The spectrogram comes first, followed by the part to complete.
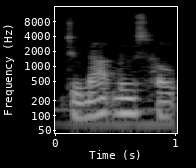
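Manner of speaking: softly spoken. A game master voices a creature speaking to the players, in a soft voice. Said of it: "it has a soft voice that speaks in common".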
